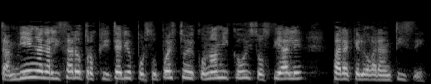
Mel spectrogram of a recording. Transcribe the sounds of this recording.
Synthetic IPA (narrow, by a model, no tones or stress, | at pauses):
t̪ambje̞ŋanaliθaɾo̞t̪ɾohkɾit̪e̞ɾjo̞hpo̞ɾsupwe̞st̪ose̞ko̞nõmiko̞siso̞θjale̞paɾake̞lo̞ɣaɾant̪iθe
